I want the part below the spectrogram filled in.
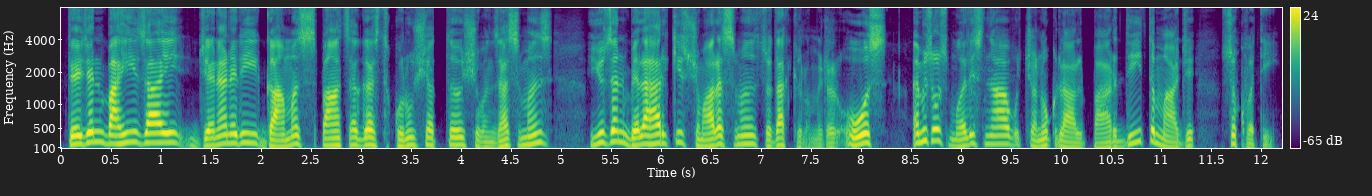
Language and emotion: Kashmiri, neutral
